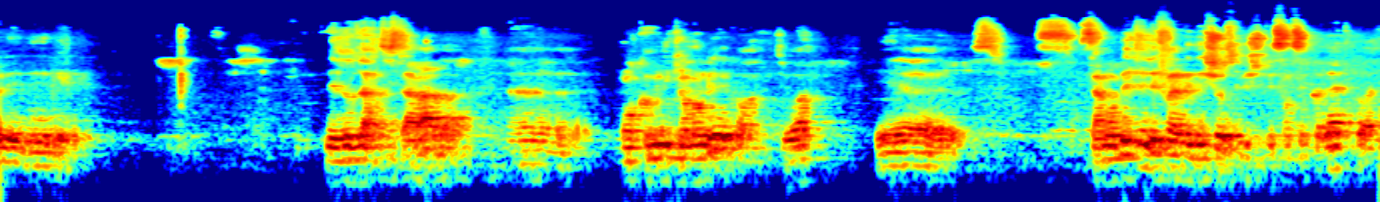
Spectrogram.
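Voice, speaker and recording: A man's voice: sits low, warm tone. A man from Tunisia, an artist, talking casually and frankly, with many restarts and hesitations. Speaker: artist being interviewed. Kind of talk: casual conversation. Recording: echoey, distant mic, noisy background.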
